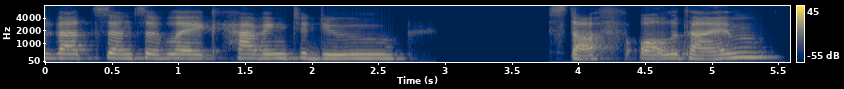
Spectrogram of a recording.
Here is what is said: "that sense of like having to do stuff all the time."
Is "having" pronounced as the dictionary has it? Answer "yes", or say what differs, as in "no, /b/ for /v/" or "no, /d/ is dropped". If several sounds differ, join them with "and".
yes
